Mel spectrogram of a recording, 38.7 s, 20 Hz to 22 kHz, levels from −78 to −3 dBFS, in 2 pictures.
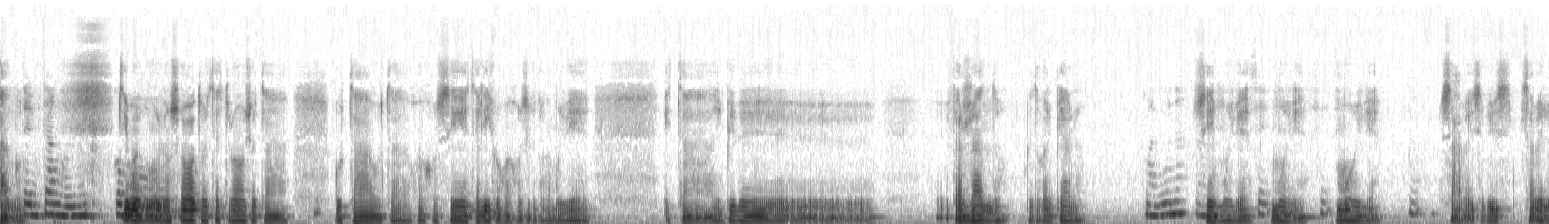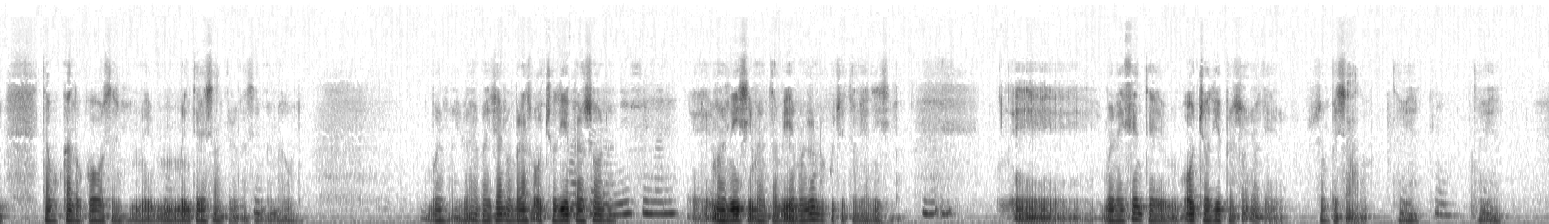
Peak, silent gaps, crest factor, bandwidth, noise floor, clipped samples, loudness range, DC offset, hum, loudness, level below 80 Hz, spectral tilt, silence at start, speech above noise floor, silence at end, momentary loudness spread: -2 dBFS; none; 22 dB; 19.5 kHz; -47 dBFS; under 0.1%; 7 LU; under 0.1%; none; -23 LUFS; -38 dBFS; -7.5 dB/octave; 0 s; 25 dB; 0 s; 18 LU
